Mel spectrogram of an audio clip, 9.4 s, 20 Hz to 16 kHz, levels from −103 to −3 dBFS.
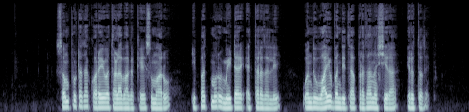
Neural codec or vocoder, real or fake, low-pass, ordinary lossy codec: none; real; 14.4 kHz; MP3, 64 kbps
